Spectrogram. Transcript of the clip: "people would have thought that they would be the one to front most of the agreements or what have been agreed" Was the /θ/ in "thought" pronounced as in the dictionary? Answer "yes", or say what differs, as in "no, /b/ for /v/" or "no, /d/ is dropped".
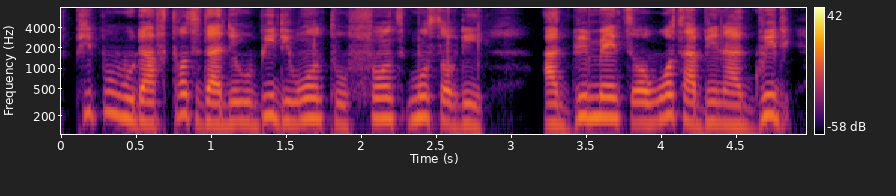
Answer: no, /t/ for /θ/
